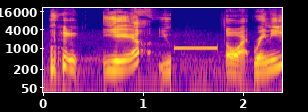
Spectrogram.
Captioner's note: beep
